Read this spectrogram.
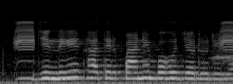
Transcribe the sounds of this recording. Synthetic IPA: d͡ʒind̪əɡikʰaːt̪iɾpanibəɦut̪̚d͡ʒəɾuɾiɦa

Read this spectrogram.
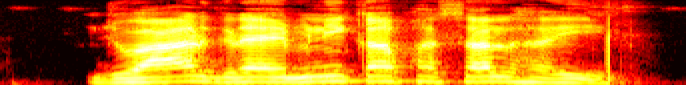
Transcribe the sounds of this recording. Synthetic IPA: d͡ʒʊaːɾɡɾaːɪmnikapʰəsəlɦəi

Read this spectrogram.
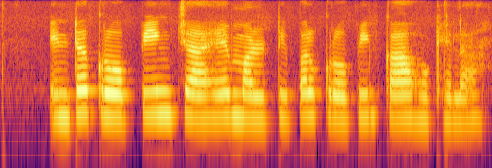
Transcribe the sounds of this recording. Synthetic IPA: iɳʈəɾkɾopiŋɡt͡ɕaɦeməlʈipəlkɾopiŋɡkaɦokʰela

